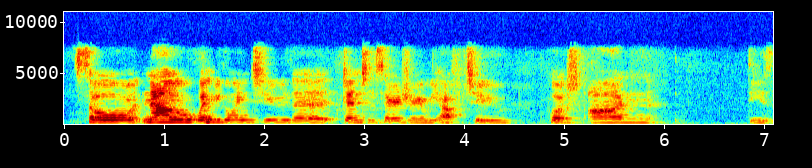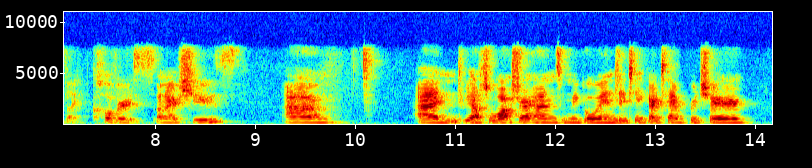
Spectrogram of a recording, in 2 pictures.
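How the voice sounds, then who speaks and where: Audible room echo follows a woman with a Kerry accent who speaks at a medium pitch and a fairly slow pace, her intonation monotone and flat. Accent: Kerry Irish. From Ireland, County Kerry. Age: 20s. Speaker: student interviewee. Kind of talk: interview.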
